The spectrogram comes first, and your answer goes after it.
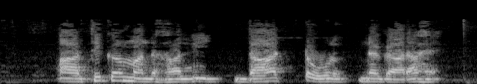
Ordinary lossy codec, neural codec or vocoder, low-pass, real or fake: MP3, 32 kbps; vocoder, 48 kHz, 128 mel bands, Vocos; 10.8 kHz; fake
